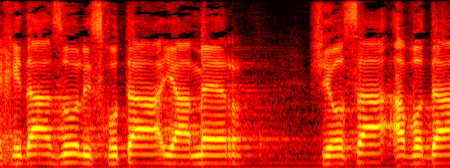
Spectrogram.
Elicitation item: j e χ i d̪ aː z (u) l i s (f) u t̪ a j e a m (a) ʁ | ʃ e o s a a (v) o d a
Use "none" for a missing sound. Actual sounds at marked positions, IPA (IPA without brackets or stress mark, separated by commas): u, χ, e, v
